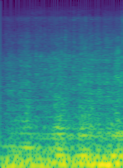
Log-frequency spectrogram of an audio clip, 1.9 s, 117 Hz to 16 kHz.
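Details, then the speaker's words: Subaru rally car with a newly built EJ257 2.5L, untuned, at first-start idle after cam break-in: deep, slightly lumpy but even rumble with no knocks or ticks, settling in, no check engine lights; normal. "really good [Music] especially once it settles into its place like that that's good no check engine lights or anything"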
